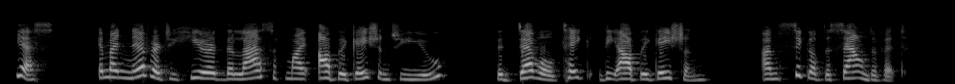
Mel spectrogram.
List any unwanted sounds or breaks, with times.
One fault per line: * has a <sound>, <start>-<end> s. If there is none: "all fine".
all fine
